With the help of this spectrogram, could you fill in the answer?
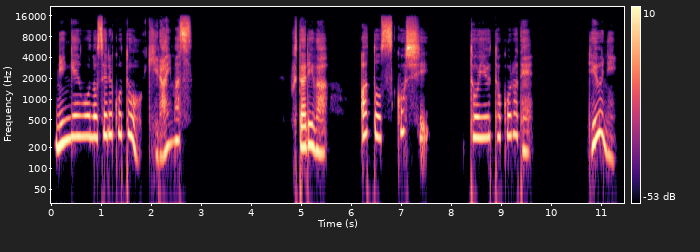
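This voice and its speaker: A woman narrating bedtime stories for sleep in a gentle, drawn-out way with breathy phrase endings. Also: high voice, dry recording, clean studio sound. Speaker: storyteller, freelance announcer.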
